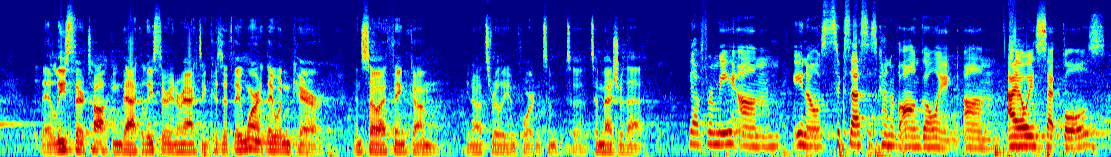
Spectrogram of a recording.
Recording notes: In a live podcast panel at Rockit Bar & Grill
